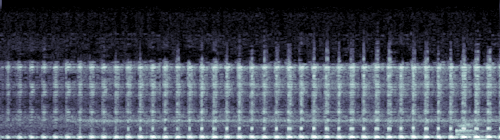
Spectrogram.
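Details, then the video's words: A cane toad, an invasive species in Australia, gives a steady, low purring trill of rapid pulses that runs on without a break, recorded by an Australian acoustic sensor network. "I'll play that. This is a toad call."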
